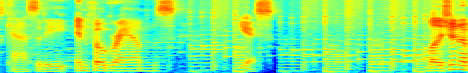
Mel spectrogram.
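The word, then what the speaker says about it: Infogrames: so slime generat thing it's pronounced like it rhymes with telegrams Cassidy infograms yes well they shouldn't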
